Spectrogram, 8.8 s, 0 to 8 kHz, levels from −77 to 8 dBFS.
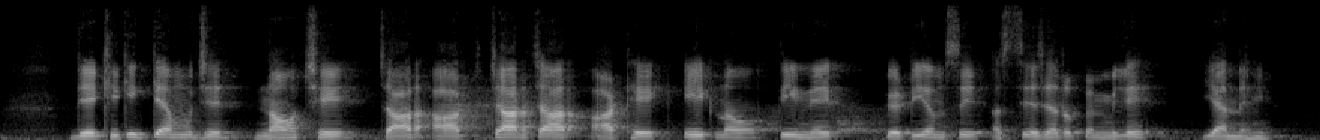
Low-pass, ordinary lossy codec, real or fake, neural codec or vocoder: none; none; fake; codec, 16 kHz, 0.8 kbps, ZipCodec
